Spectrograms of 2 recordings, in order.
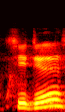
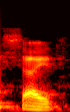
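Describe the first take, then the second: First: "Side" sounded out as see-duh, pitched up; read as spelled. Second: "side" with an eye vowel, one syllable; correct English reading. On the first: Teacher showing the class the spelling, "Side" as see-duh. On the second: Teacher giving the class the reading, "side" as syde. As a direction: say "side" as syde, silent final e. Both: Shown as a demonstration. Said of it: "bacanya side".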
